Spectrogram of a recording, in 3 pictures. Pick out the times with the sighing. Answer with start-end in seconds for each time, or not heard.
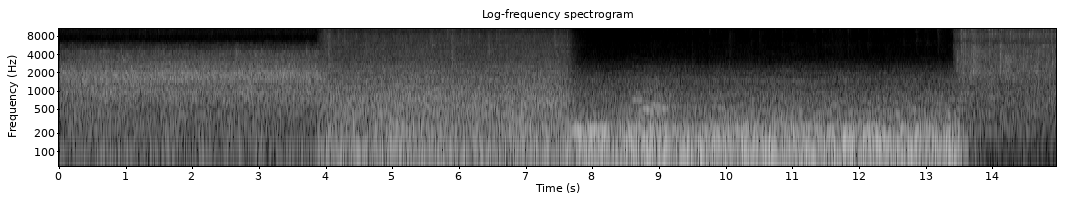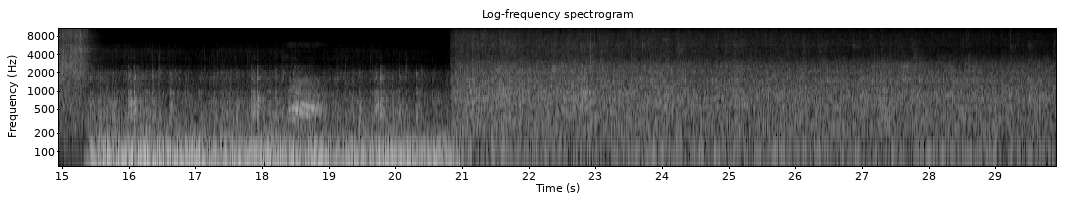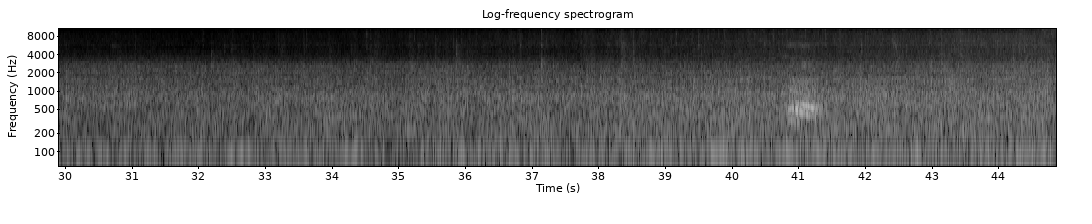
8.6-9.2, 18.2-19.2, 40.7-41.4.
